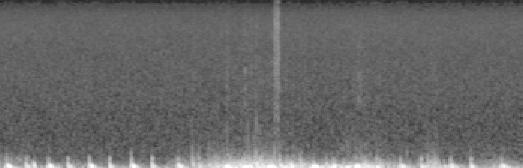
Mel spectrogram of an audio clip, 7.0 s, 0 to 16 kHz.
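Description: Regular low thumps of a heartbeat at about 105 beats a minute, with some low rumbling noise in the middle.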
